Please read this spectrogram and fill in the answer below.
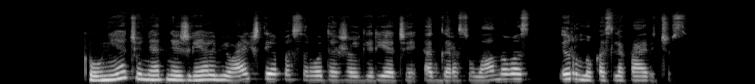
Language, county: Lithuanian, Marijampolė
